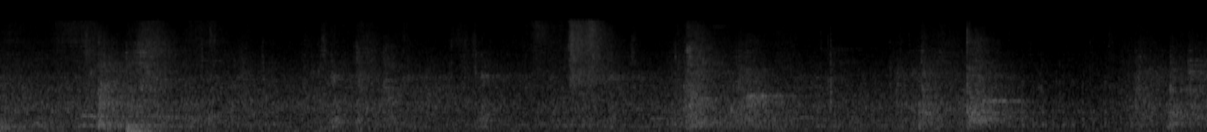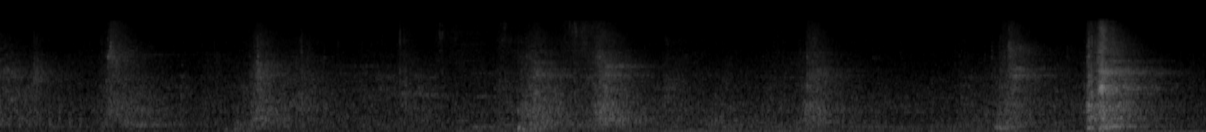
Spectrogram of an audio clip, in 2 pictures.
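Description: Bare feet stamp and slide on a wooden floor.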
